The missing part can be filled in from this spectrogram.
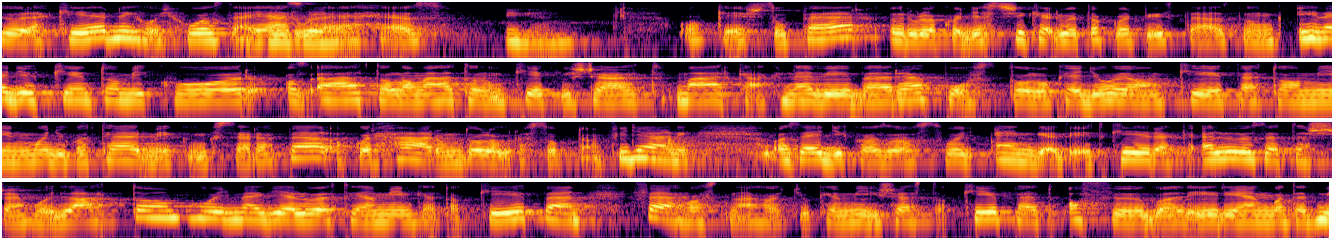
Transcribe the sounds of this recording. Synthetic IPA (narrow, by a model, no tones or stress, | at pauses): føːlɛkeːrniɦo̞̰cho̞zːa̰ːjaːɾulɛ̰hɛ̰z | iɡn | ʔo̞̰kḛːʃsupɛrøɾyløkho̞ɟɛst̪ʃikɛɾylt̪ɒkːo̞rt̪ist̪a̰ːznuŋkeːnɛɟeːp̚keːnt̪ɒmikʰo̞ɾɒzaːlt̪ɒlɒmaːlt̪ɒloŋkeːpʋiʃɛlt̪maːrka̰ːknɛveːbɛnrɛpo̞st̪o̞lo̞kɛɟːo̞jɒŋkʰeːpɛt̪ɒminmo̞ɲɟukɒt̪ɛrmḛːkyŋksɛɾɛpɛlʔɒ̰kːo̞rhaːɾo̞md̪o̞lo̞ɡrɒso̞kt̪ɒ̰ɱfiɟɛlni | ɒzɛɟːikɒzɒsho̞ɟɛŋɡɛ̰d̪ḛːt̪keːɾɛkɛløːzɛt̪ɛʃɛnɦo̞̰ɟlaːt̪ːɒmɦo̞ɟmɛɡjɛlølt̪eːlmiŋkɛt̪ɒkeːpɛn | fɛlɦɒsna̰ːlɦɒcːukɛmiːʃɛst̪ɒkeːpɛt̪ɒføːɡɒlḛːɾiaːŋɡbɒnt̪aːt̪m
